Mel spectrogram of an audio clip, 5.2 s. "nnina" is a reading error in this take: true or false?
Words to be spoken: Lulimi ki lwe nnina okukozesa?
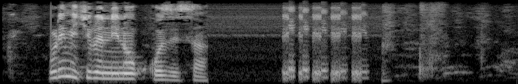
false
